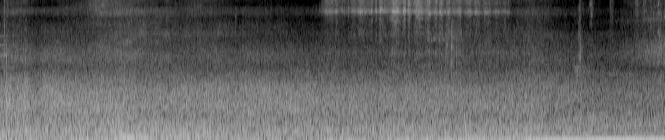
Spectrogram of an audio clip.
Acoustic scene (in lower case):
street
